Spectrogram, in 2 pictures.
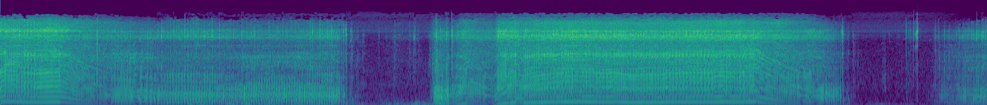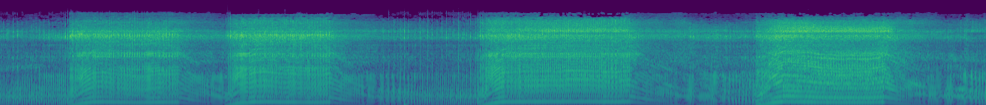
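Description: Two-stroke top-handle chainsaw cutting branches in repeated bursts of full throttle. The revs climb, hold steady, then fall back between cuts. Twice it drops almost to silence, about six seconds in and again about fourteen seconds in, before revving up again.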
